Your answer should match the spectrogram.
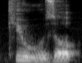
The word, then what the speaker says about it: chiuso: Eh, chiuso. So there's a K sound, right? The H makes the CI hard, like a K sound, right? If it didn't have the H, it would be chi.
